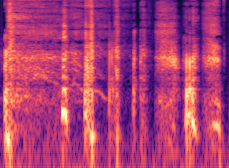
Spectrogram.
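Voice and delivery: very high wheezy giggle; drunken laugh. Acted. Tipsy Maruf laughs at the vizier, drunken laugh. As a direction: cackle helplessly, very high.

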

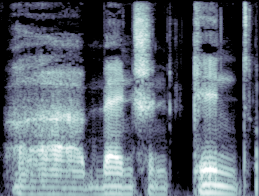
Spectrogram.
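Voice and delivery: very drawn-out low dragon call. A narrator's reading. Nine-headed dragon meets boy in forest, low slow menace. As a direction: loom over the boy with long low vowels. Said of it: "rief dieser".

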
